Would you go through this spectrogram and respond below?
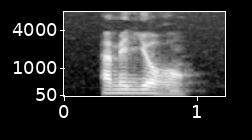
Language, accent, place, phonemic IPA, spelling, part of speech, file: French, France, Lyon, /a.me.ljɔ.ʁɑ̃/, améliorant, verb / adjective, LL-Q150 (fra)-améliorant.wav
- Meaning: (verb) present participle of améliorer; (adjective) ameliorating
